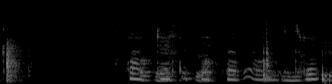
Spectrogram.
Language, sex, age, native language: Icelandic, male, 9, Icelandic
